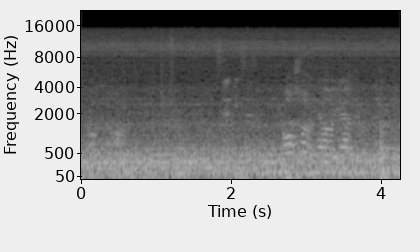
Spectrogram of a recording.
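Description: Blackpool Centenary-class tram running slowly, a steady low rumble of its motors and wheels on the rails heard from inside the cab. Voices come over it about three seconds in.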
